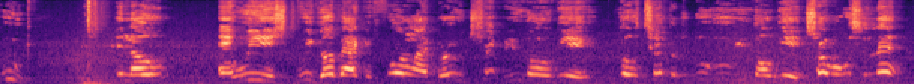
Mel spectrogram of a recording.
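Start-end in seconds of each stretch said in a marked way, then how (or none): 3.6-7.5 retold pitched-up rebuke. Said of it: "I just start rebuking his ass".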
